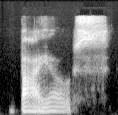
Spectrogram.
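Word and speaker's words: βιός: is associated with life bios with a different accent on the vowels so it's BIOS with the accent on the o and bios Accent on the eye and said the bow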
